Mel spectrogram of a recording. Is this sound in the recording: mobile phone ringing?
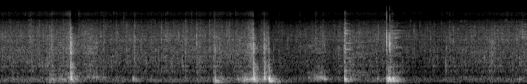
no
